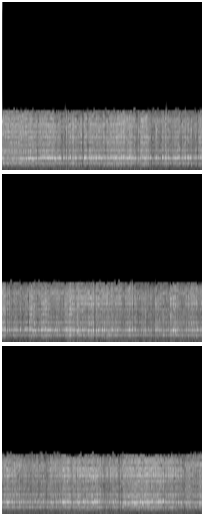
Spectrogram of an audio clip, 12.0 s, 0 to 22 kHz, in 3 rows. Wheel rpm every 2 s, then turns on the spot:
220, 230, 230, 240, 230, 220.
none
